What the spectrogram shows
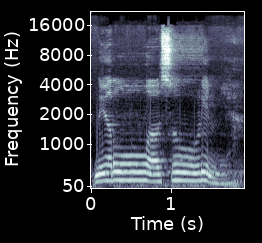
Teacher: Kalau nun mati bertemu huruf ro, ingat jangan sampai didengungkan.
